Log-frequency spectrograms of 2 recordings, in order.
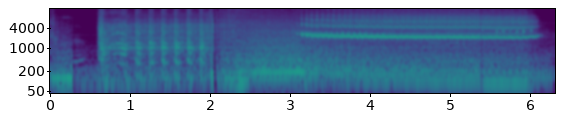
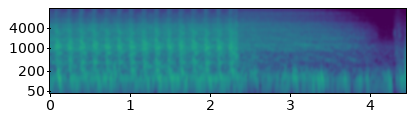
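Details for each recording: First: Volvo 240 after timing belt replacement, warming up: it cranks, catches and settles into a steady, even idle, shut off and restarted the same, with no exhaust ticking or puffing; normal. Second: Volvo 240 after timing belt replacement: the starter spins briskly, about three compressions a second for two seconds, but never catches; the distributor cap points are worn, and the ignition module contact is faulty.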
